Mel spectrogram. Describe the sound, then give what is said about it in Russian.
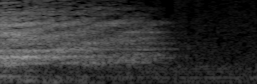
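A single deep, breathy exhale during a guided breathing practice, fairly loud at first, then trailing off into quiet after under a second. No talking. “Итак, делаем глубокий вдох и с выдохом.”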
